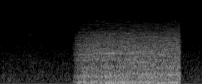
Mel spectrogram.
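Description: A burst of music about a second long, cut in abruptly a little before the middle and cut off just as sharply, between stretches of faint room tone.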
